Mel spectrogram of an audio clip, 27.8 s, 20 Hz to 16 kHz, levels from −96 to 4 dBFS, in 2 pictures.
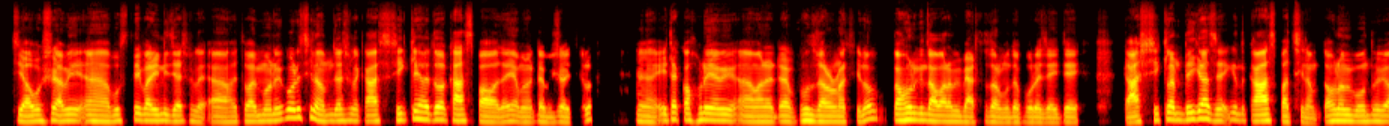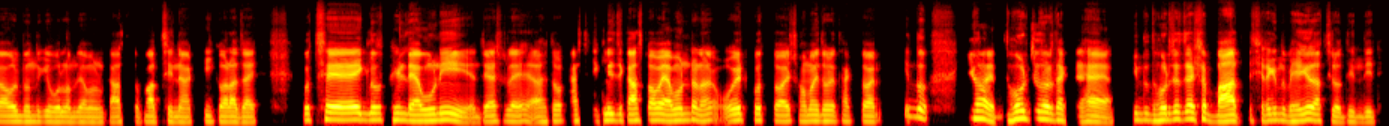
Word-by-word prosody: জি, - - -14
অবশ্যই। 135 +3 -2
আমি 140 +1 -1 0.2
আ - - +1 0.2
বুঝতেই 135 +3 -4
পারিনি 140 0 +2
যে - - 0
আসলে 125 -2 -8
আ - - -1
হয়তো 115 +1 -10
আমি 125 - -3
মনে 145 +2 -2
করেছিলাম 200 - 0
যে, - - -4
আসলে 140 0 -6
কাজ 130 0 +2
শিখলেই 150 +4 -2
হয়তো 160 -1 +2 0.2
কাজ 135 0 +5
পাওয়া 115 -2 +2
যায়। 120 +2 -2
এমন 110 -1 -5
একটা 115 +1 -3
বিষয় 110 0 -3
ছিল। - - -7 0.5
হ্যাঁ 120 -2 -3
এটা 165 +3 -1
কখনোই 150 +1 0
আমি, 140 -1 +1 0.2
আমার 120 0 0
একটা 125 +2 -2
ভুল 140 0 0
ধারণা 120 -1 +2
ছিল। 130 +4 -6 0.3
তখন 145 +2 +4
কিন্তু 145 -2 +1
আবার 125 - +1
আমি 120 - -5
ব্যর্থতার 115 0 -3
মধ্যে 110 0 -4
পড়ে 110 0 -2
যাই। 105 -1 -3
যে 110 - +1 0.5
কাজ 110 +2 +5
শিখলাম 155 +2 0
ঠিক 165 - 0
আছে, 140 -4 -1
কিন্তু 145 -3 -8
কাজ 135 +1 +8
পাচ্ছি 120 -1 -4
না। - - -4
তখন 130 +3 -1
আমি 135 - -1
বন্ধু 125 +1 -4 0.4
বন্ধুকে 120 0 -5
বললাম 115 0 -2
যে, - - -3
"আমার 110 -1 -5
তো - - -18
কাজ 110 +1 -3 0.2
পাচ্ছি 115 +1 -2
না। - - 0 0.2
কি - - -9
করা 115 0 +2
যায়?" 110 -1 0 0.5
বলছে, 150 +3 -3 0.3
"এগুলো 155 0 +2 0.2
ফিল্ড 155 -1 -1
এমনই 145 +3 +2 0.3
যে 120 - -1
আসলে 125 0 -3 0.2
আ - - 0
তো - - -4 0.3
শিখলেই 145 +3 -2
যে - - -3
কাজ 140 +1 +7
পাওয়া, 150 0 +4
এমনটা 145 +3 0
না। - - +1 0.2
ওয়েট 145 +2 +2
করতে 145 -1 -3
হয়, 125 -1 +2
সময় 135 +1 -1
ধরে 130 -1 0
থাকতে 125 +1 -10
হয়।" 120 - 0 0.3
কিন্তু 215 -2 -1 0.4
কি - - -11
হয়, 170 - +5
ধৈর্য 175 +3 +2
ধরে 165 -2 +6
থাকতে 135 - -3
হয় 115 - -3
হ্যাঁ, 115 -4 +4 0.2
কিন্তু 150 0 -7
ধৈর্যের 150 +3 +2
যে 175 - +6
একটা 175 - +1
বাঁধ, 135 +2 +10 0.2
সেটা 140 - -1
কিন্তু 145 -1 -4
ভেঙে 145 +5 +4
যাচ্ছিল 135 -4 -3
দিন, 115 - -7
দিন। 115 -2 -5
135 Hz, 225 wpm, -24 LUFS, 120-150 Hz, 0.5 s, বাঁধ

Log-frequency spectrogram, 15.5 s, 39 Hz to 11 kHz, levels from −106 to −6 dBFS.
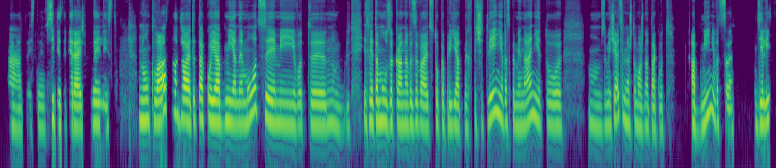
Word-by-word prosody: А, 155 -4 -3
то 145 - -17
есть 155 - -16
ты 155 -1 -9
себе 170 +2 -1
забираешь 155 -1 +2
плейлист. 170 -3 -4 0.4
Ну, 195 0 +1
классно, 240 +8 +5
да, 195 -2 +7
это 185 +1 0
такой 190 0 +4
обмен 180 -1 +4
эмоциями, 180 - +1
вот, 165 0 -6
э, 165 -1 +1
ну 165 -4 -9 0.4
если 185 0 0
эта 185 - +4
музыка, 180 -2 +1
она 165 0 -1
вызывает 170 -3 0
столько 170 +1 -5
приятных 160 -3 -2
впечатлений, 210 +6 -1
воспоминаний, 180 +4 -2
то, 165 -2 -3 0.5
м, 165 -3 -9
замечательно, 175 +4 -2
что 180 - -7
можно 160 0 -4
так 150 -2 -2
вот 150 - -13 0.3
обмениваться, 165 - -1 0.4
дели 175 +3 +1
175 Hz, 135 wpm, -24 LUFS, 160-190 Hz, 0.5 s, да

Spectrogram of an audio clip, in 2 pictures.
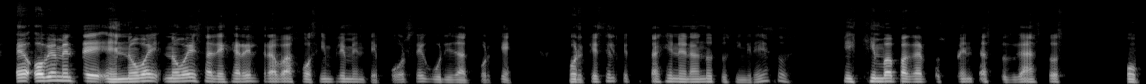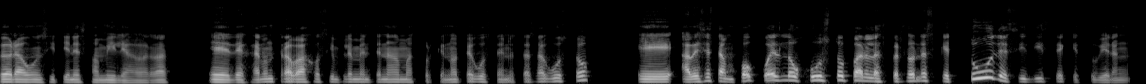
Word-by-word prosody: Eh, 155 - +8
obviamente, 165 -6 +7
eh, - - +6
no 135 +2 +6
vaya 160 0 +6
no 140 0 +2
vayas 155 -2 +4
a 145 - +3
dejar 130 +1 0
el 145 -1 -2
trabajo 70 - 0
simplemente 125 -1 -7
por 115 0 -12
seguridad, 110 -6 -6
¿por - - -14
qué?, - - -8 0.5
porque 120 +1 -1
es 130 - -15
el 150 0 -8
que - - -13
te 140 - -45
está 130 - -5
generando 125 -1 -2
tus 110 -3 -16
ingresos. 125 +7 -11 0.5
Y, 135 -2 -1
¿quién 140 +2 0
va 145 - +8
a 140 - -6
pagar 130 -3 +2
tus - - -19
cuentas, 65 0 -7
tus 110 -1 -13
gastos?, 120 0 -3 0.6
o 115 -4 0
peor 120 0 +2
aún 110 -1 -1
si 115 +1 -14
tienes 110 -1 -6
familia, 100 -2 -6
¿verdad? 95 +2 -8 0.4
Eh, 110 -1 +3
dejar 105 +1 -4
un 130 +1 -2
trabajo 120 -1 0
simplemente 115 -1 -8
nada 115 0 -4
más, 110 -1 -7
porque 100 +1 -16
no 115 +1 -6
te - - -9
gusta 125 -2 -8
y - - -9
no - - -10
estás - - -13
a - - -3
gusto. 150 +8 -4 0.4
Eh, 120 -1 +3
a 115 - +2
veces 130 +7 0
tampoco 130 +3 +1
es 185 - +2
lo 190 -1 +2
justo 195 +2 +1
para - - +4
las 135 -3 0
personas 160 +3 -2
que 135 - -3 0.2
tú 295 +5 +6
decidiste 135 0 -5
que - - -21
estuvieran 100 -1 -12
125 Hz, 190 wpm, -24 LUFS, 110-140 Hz, 0.6 s, Eh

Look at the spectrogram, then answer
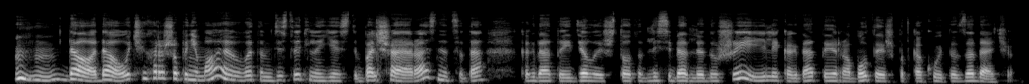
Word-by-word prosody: Мгм, 210 -7 +3
да, 210 -8 +6
да, 205 +1 +5
очень 250 +4 0
хорошо 285 -1 +2
понимаю. 215 -2 0
В - - -9
этом 185 -4 -4
действительно 200 +1 -4
есть 165 -2 -5
большая 165 -2 +3
разница, 215 - -2
да, 185 +4 -1 0.3
когда 165 0 -1
ты 155 -1 -4
делаешь 160 -1 +2
что-то 160 +1 -3
для 170 +3 -8
себя, 170 0 +2
для 155 0 -1
души 160 - -3
или 185 -4 -2
когда 160 +1 -2
ты 170 -2 -2
работаешь 155 +1 -1
под - - -11
какую-то 150 0 -5
задачу. 145 -6 -1
175 Hz, 165 wpm, -22 LUFS, 160-205 Hz, 0.3 s, да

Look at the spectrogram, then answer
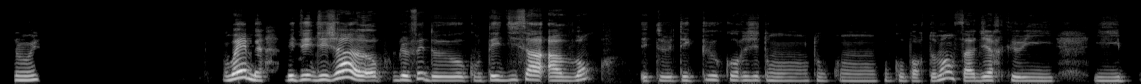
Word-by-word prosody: Oui. 200 +2 -1 1.8
Ouais, 260 +12 +8
mais 200 -6 +2 0.2
mais 205 +1 +3
dé 215 +3 +1
déjà, 215 +7 +6 0.2
heu, 185 - -12
le 195 +1 +2
fait 265 +7 -5
de 180 -2 -2
qu'on 175 - -12
t'ait 200 +4 0
dit 195 +3 -7
ça 210 0 +4
avant 180 - -1 0.4
et 175 0 -10
te 175 -1 -6
t'aies 180 +1 -7
peu 205 +3 -7
corriger 190 -1 -6
ton 170 -2 -11
ton 170 -1 -14
com 160 -1 -14
ton 175 - -17
comportement, 170 - -6
c'est-à-dire 175 0 -3
qu'ils 170 -2 -6 0.4
ils 170 0 -10
185 Hz, 145 wpm, -21 LUFS, 170-205 Hz, 1.8 s, Ouais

